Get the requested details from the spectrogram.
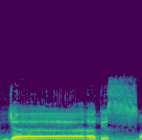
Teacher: تا کو وقف میں ہا سے تبدیل کریں گے وقف بالابدال. جاءت الصاخة اب مدوں کے بیان میں پڑھ لیا کہ جاء میں مد متصل ہے، اس کی مقدار 4 الف ہے توسط، اور صاخہ میں مد لازم کلمہ مثقل ہے، اس کی مقدار طول ہے، اس میں 6 الف کے برابر ہوگی.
